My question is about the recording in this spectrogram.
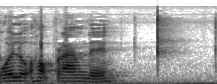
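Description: A man speaking for about a second, then a pause broken by a single sharp click about one and a half seconds in.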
